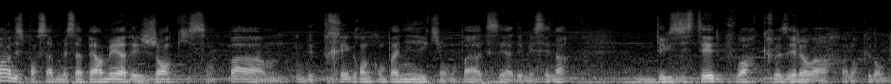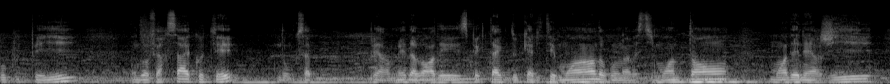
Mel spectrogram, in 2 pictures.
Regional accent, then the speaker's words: Occitanie, France; Et moi, je suis du sud de la France.

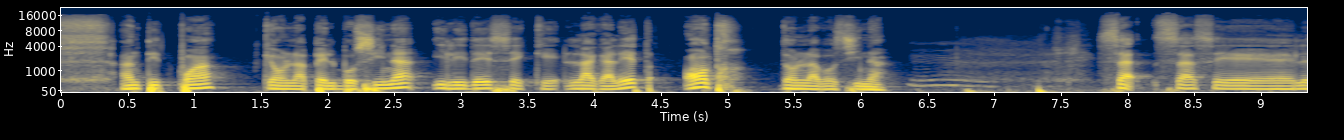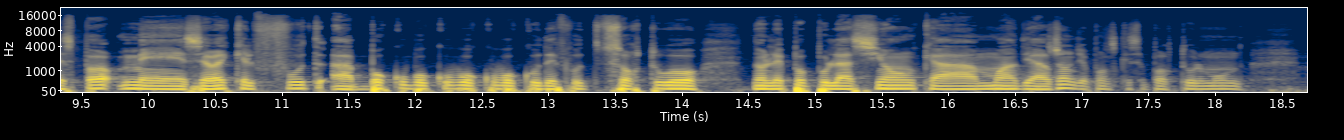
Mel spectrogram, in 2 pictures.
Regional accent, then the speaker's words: Bogotá, Colombia; French is a second language; moved away as an adult; now in France; J'ai 44 ans. Et je viens de Bogota, Colombie.

